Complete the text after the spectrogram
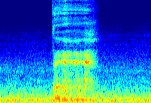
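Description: A man speaks in a low voice.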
